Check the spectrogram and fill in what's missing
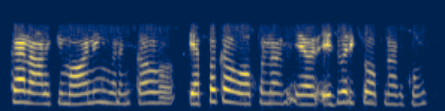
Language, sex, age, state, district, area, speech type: Tamil, female, 18-30, Tamil Nadu, Namakkal, rural, conversation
